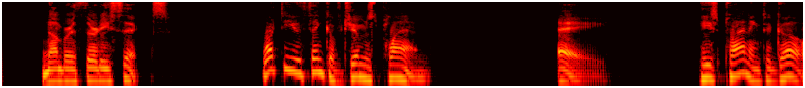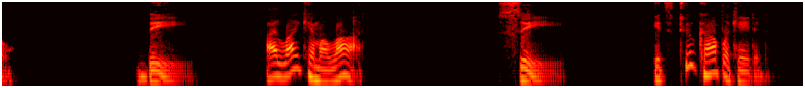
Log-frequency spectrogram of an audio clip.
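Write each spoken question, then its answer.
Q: What do you think of Jim's plan?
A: C: It's too complicated.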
